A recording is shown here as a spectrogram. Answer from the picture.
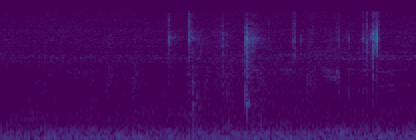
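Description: A few faint clicks at a computer in the second half, over a steady low hum.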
